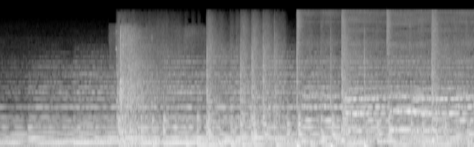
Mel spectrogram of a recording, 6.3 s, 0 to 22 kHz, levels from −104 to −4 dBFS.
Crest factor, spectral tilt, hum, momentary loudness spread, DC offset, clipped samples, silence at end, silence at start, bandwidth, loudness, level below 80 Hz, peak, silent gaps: 14 dB; -6.5 dB/octave; none; 6 LU; under 0.1%; under 0.1%; 0 s; 0 s; 16.5 kHz; -17 LUFS; -30 dBFS; -2 dBFS; none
